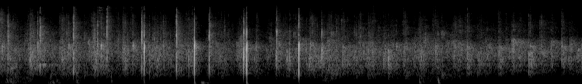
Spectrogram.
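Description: An audience applauds steadily, a dense wash of many hands clapping with a few sharper individual claps popping out above the crowd, no voices over it.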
